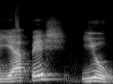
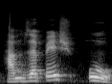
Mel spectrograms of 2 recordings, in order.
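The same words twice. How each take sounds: First: ইউ begun with a clear y, as yoo; pressed y glide. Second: Said in the usual way. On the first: Shown as a demonstration. Teacher contrasting ইয়া with হামজা for pupils, pressed y glide. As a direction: press the y at the start of ইউ. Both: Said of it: "হামজা আর ইয়ার পার্থক্য".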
